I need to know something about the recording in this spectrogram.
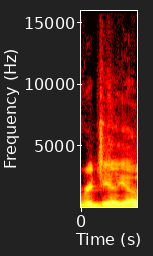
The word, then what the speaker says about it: Virgilio: that's how he pronounces his name he he pronounces regilio so hey who am I to say that's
